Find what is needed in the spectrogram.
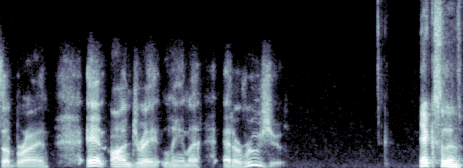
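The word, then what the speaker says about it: Araújo: hi hey what's up Brian and Andre Lima at aruu excellent pronunciation of my last name who taught you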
